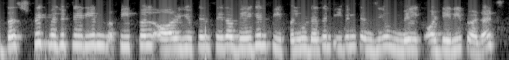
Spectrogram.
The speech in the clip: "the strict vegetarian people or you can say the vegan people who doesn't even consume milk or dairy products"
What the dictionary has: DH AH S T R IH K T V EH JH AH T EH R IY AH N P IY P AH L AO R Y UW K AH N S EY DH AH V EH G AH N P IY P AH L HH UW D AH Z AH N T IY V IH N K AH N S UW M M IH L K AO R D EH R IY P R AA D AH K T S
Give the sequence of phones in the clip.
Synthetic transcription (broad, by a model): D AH S T R IH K V EH JH AH T EH R IY AH N P IY P AH L AO R Y UW K AH N S EY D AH V EH G AH N P IY P AH L HH UW D AH Z AH N T IY V IH N K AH N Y UW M M IH L K AO R D EH R IY P R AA D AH K T S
